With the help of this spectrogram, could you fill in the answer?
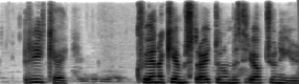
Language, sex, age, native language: Icelandic, female, 11, Icelandic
